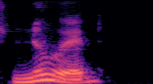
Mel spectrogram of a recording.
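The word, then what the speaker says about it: NEID: And in their language, NUID rhymes with fluid.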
